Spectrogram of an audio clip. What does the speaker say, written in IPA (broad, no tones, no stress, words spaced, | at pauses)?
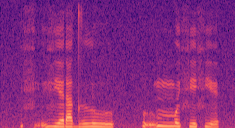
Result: fʲṵ vʲɐɾad lːu | ṵmːo fʲɐfʲɘ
